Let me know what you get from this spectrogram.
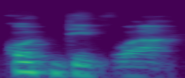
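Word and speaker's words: Côte d'Ivoire: Cote d'Ivoire. Edward's laughing. How do you say it, Edward? it's French, actually. Cote d'Ivoire.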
